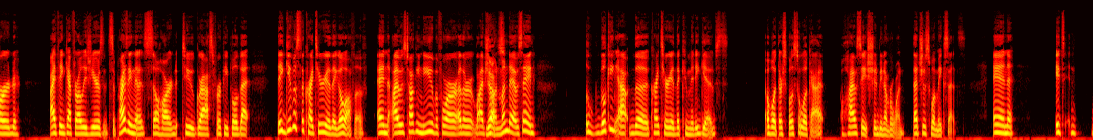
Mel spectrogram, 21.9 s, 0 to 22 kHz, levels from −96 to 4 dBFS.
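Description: At 2.73 to 2.75 s, between "these years it's surprising" and "it's still hard to", and again at 7.23 s after "criteria they go off", lost LE Audio frames leave about 15 ms gaps. This points to a couple of dropped frames each time. The LC3 decoder patched each gap with the previous spectrum under random signs, producing a brief noisy smear. On a spectrogram this shows as a short vertical band where the harmonic lines dissolve into diffuse energy.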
